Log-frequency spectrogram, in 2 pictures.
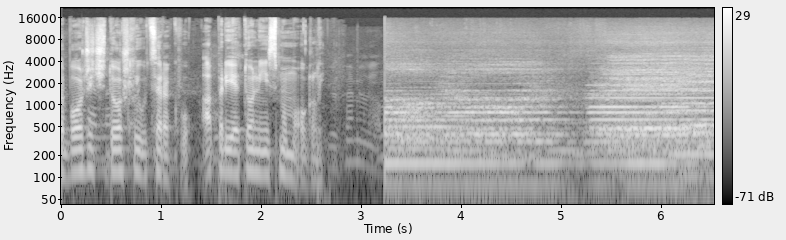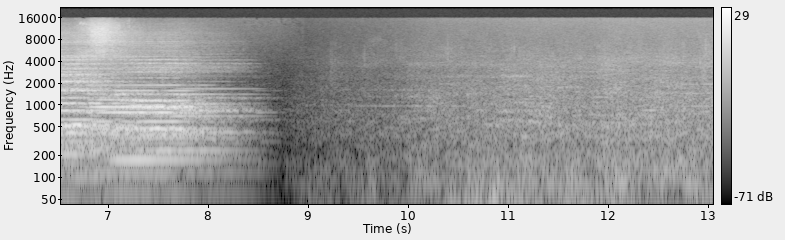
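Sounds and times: church choir singing a hymn: 3.2 - 8.6.

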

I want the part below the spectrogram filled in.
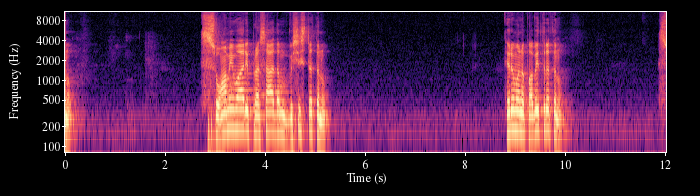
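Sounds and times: man speaking: 0.0 - 0.3, 2.7 - 5.4, 8.8 - 10.2.

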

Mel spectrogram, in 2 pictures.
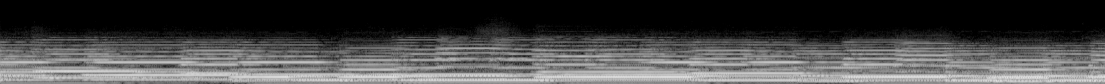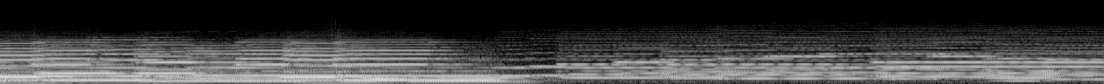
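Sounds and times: church organ chords: 0.0 - 22.0
deep organ pedal bass: 0.0 - 22.0.

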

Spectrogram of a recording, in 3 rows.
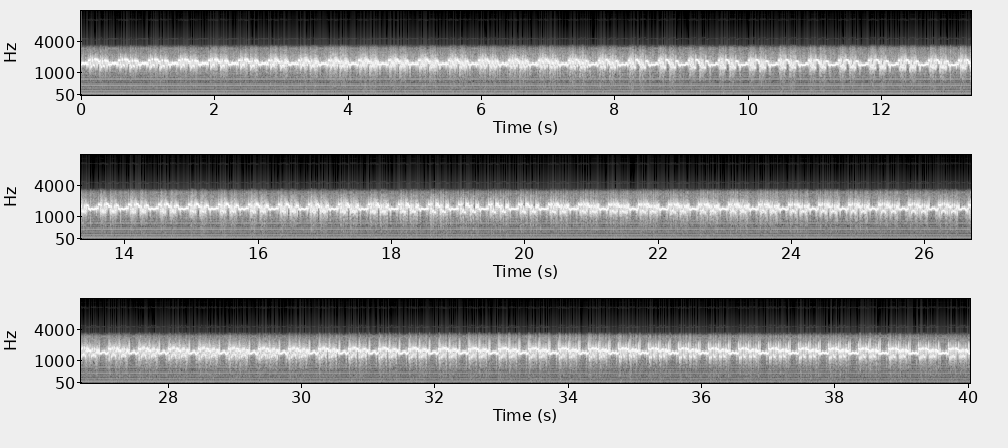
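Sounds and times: wavering data transmission tone: 0.0 - 40.0.

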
